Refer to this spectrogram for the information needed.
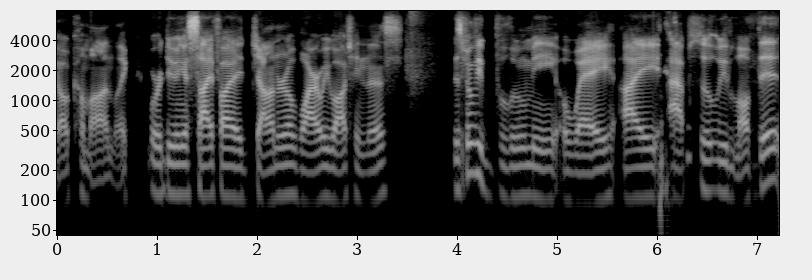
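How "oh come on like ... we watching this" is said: usual speaking voice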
